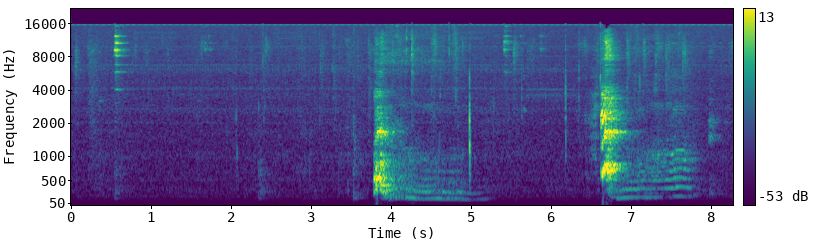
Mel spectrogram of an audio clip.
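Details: Demanding Cavalier King Charles Spaniel at its food bowl at dinner time, letting out two sharp barks about three seconds apart, each trailing into a low whine, with small clicks between.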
